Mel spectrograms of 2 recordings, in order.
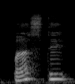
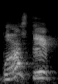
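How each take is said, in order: First: Softer, sly one-word jab; hushed taunt. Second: Mocking repeat. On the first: Retold or imitated. Nana on the couch needling the kid, hushed taunt. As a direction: slip it out under your voice. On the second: Quotes nana's remark back in complaint.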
